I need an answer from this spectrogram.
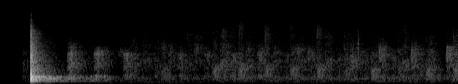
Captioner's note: audience clapping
